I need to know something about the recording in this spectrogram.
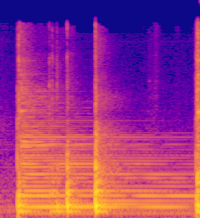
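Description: Takamine acoustic guitar played percussively: a palm thump with a nail strike across the strings sounds a ringing chord with a bass-drum-like hit. Two quick finger taps follow while the chord rings, and a second thump lands near the end.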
